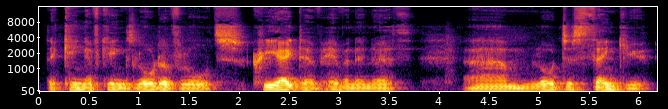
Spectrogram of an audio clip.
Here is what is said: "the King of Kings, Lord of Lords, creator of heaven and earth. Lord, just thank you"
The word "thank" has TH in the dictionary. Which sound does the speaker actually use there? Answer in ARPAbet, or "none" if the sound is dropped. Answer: TH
